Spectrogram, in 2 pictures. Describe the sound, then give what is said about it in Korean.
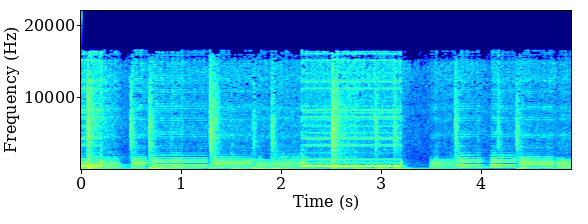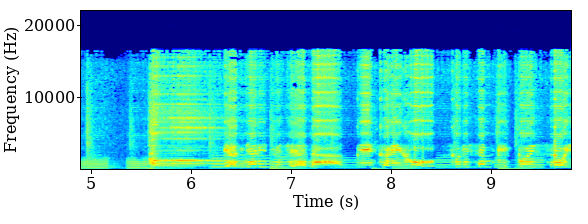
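A phone call to a friend rings out over the line as a continuous melodic ringback tune with layered instruments. It plays for about ten seconds, and what sounds like a singing voice joins in the second half. Nobody picks up. “뭐야 왜 전화를 안 받아? 바쁜가 지금?”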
